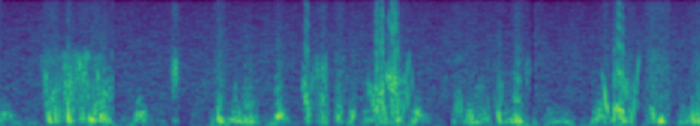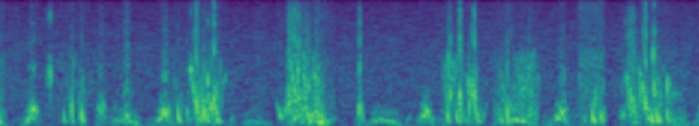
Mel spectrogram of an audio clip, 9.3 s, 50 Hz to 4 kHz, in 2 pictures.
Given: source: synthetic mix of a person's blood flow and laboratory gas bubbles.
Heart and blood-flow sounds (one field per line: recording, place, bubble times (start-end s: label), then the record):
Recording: Doppler ultrasound of blood flow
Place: precordium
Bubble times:
0.27-0.75 s: bubbles
1.14-1.21 s: bubbles
1.42-1.74 s: bubbles
2.01-2.20 s: bubbles
2.22-2.39 s: bubbles
2.43-2.76 s: bubbles
3.01-3.38 s: bubbles
3.42-3.54 s: bubbles
4.00-4.27 s: bubbles
4.30-4.46 s: bubbles
4.58-4.72 s: bubbles
4.97-5.04 s: bubbles
5.06-5.27 s: bubbles
5.31-5.39 s: bubbles
5.48-5.56 s: bubbles
5.81-6.18 s: bubbles
6.50-6.92 s: bubbles
7.03-7.12 s: bubbles
7.60-7.92 s: bubbles
7.95-8.28 s: bubbles
8.53-8.72 s: bubbles
8.79-9.26 s: bubbles
From the record:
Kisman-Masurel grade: 243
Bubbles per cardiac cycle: several, 3 to 8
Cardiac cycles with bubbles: 100%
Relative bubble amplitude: loud (0.450 to 0.775)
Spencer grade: 3 (all of the cardiac periods contain showers or single bubble signals, but not dominating or overriding the cardiac motion signals)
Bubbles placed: only in the low amplitude regions of the cardiac cycle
